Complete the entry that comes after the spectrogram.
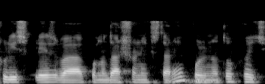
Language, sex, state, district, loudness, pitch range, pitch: Bengali, male, West Bengal, Jhargram, -17 LUFS, 105-115 Hz, 110 Hz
